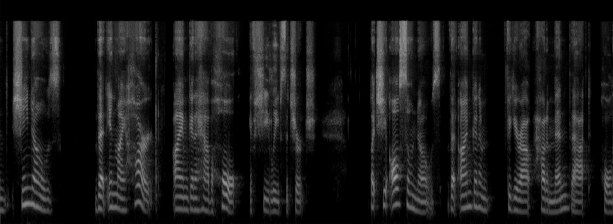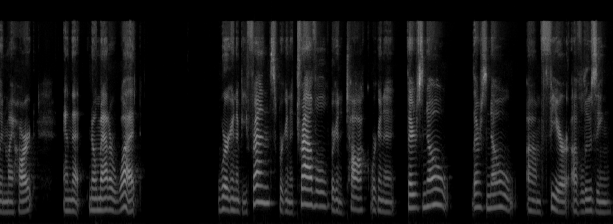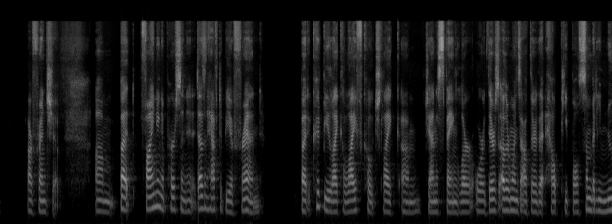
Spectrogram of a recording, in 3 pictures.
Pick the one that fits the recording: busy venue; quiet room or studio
quiet room or studio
